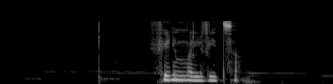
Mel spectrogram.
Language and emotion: Russian, neutral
